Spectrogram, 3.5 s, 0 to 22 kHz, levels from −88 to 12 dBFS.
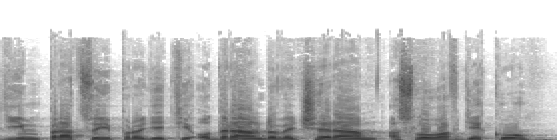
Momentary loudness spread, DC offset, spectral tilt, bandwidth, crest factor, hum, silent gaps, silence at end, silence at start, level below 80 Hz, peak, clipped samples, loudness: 5 LU; under 0.1%; -4 dB/octave; 17 kHz; 10 dB; none; none; 0 s; 0 s; -42 dBFS; -4 dBFS; under 0.1%; -14 LUFS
